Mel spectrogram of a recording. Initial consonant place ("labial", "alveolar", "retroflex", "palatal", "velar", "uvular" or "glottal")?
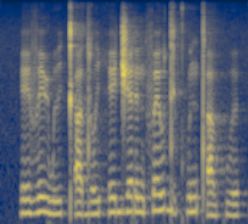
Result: labial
